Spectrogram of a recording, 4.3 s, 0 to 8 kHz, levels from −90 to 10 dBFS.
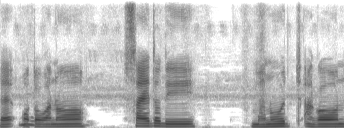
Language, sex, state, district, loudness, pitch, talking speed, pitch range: Chakma, male, Tripura, Unakoti, -20 LUFS, 140 Hz, 70 wpm, 135-155 Hz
